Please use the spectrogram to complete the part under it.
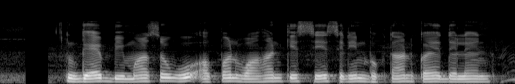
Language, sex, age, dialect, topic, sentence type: Maithili, male, 25-30, Southern/Standard, banking, statement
